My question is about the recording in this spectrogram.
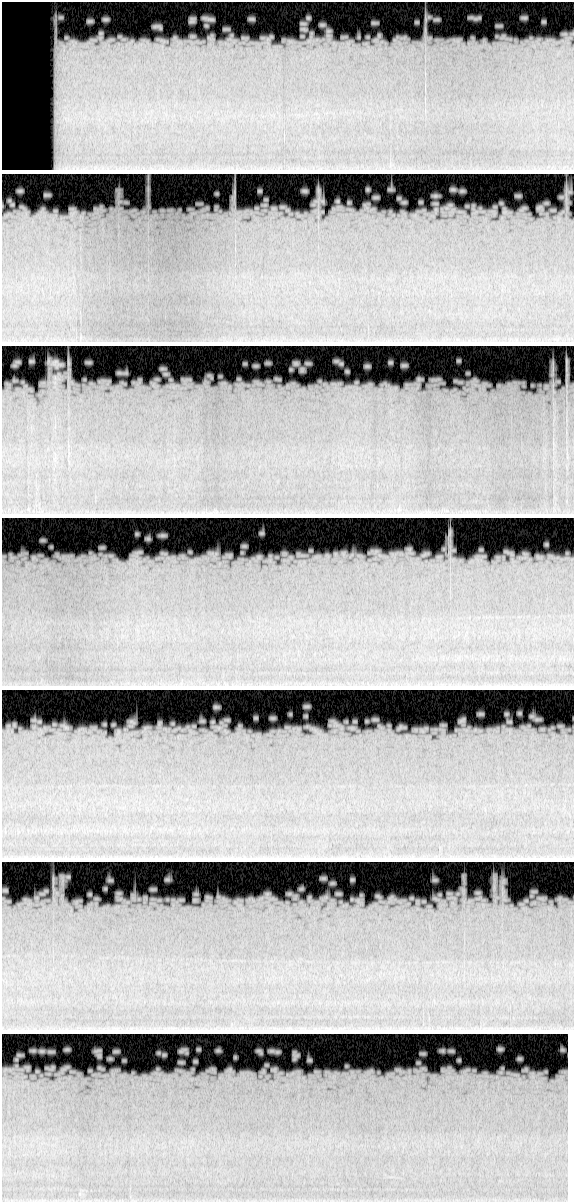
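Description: Pickup truck with mud-terrain tyres crawling along a rocky dirt trail: its engine runs steadily under the noise of the tyres rolling over loose stones.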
